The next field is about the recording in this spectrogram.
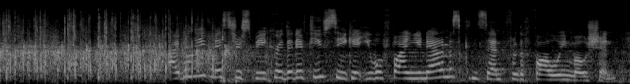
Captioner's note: some Applause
